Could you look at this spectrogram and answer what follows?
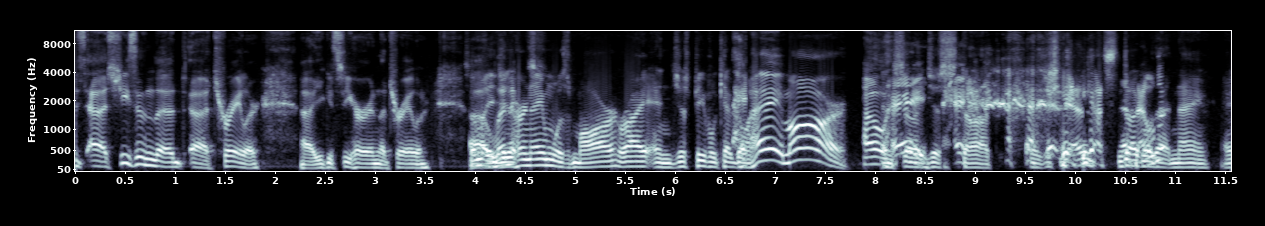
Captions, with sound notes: She's in the trailer. You can see her in the trailer. Her name was Mar, right? And just people kept going, hey, Mar. Oh, hey. And so he just stuck. [LAUGHTER] He got stuck on that name.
